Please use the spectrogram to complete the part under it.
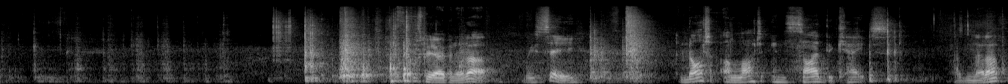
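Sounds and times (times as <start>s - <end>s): screwdriver scraping screw: 0.3s - 2.4s.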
